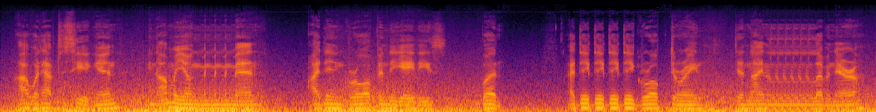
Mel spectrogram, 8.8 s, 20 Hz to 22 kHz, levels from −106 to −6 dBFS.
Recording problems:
wind noise on the microphone; heavy; 9 dB below the speech
audio stuttering; at 2 s, at 5.5 s and at 7.5 s

